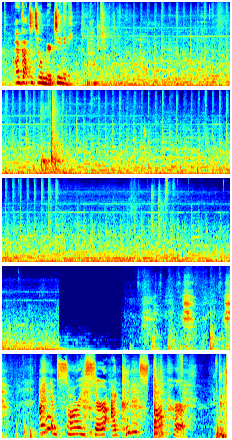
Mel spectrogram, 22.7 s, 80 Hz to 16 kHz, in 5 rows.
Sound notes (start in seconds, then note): 2.4 soft dramatic music; 14.1 soft dramatic music continues; 16.2 Carlotta panting; 16.2 footsteps tapping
